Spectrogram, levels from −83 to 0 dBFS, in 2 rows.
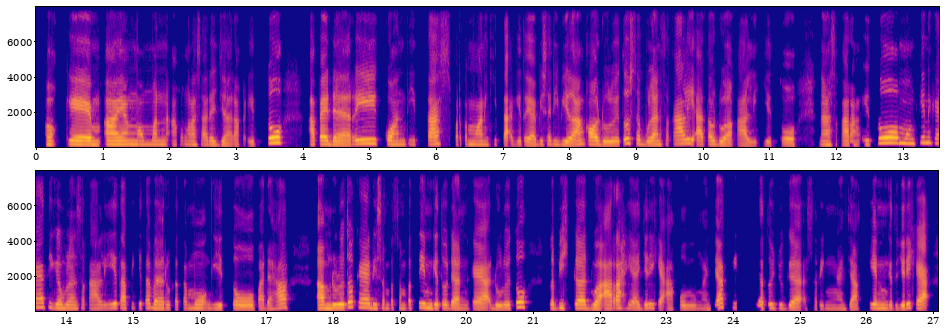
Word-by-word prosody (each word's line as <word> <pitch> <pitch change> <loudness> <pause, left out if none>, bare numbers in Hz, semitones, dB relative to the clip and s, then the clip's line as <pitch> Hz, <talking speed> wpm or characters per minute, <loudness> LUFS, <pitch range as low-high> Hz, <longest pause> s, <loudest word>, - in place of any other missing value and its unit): Oke, 200 0 +5
m 195 - 0
eee, 205 0 +6
yang 205 0 +1
momen 200 +1 -3
aku 185 +2 -13
ngerasa 190 -2 -5
ada 185 -1 -2
jarak 170 -1 -5
itu, 180 - +6 0.4
apa 210 0 +4
ya, - - -1
dari 210 +7 +4 0.2
kuantitas 210 +1 0
pertemuan 200 -2 -4
kita, 205 +2 -3
gitu 185 +1 -9
ya, 175 -2 +1
bisa 190 +2 -7
dibilang 190 +1 +2
kalo 210 -2 +4
dulu 185 0 +1
itu 250 +8 +2
sebulan 195 -5 -1
sekali 225 +4 0
atau 200 +1 0
dua 180 -2 0
kali 165 0 -5
gitu. 175 -1 -4 0.3
Nah 195 -1 -1
sekarang 190 -1 -4
itu 205 +8 +2 0.2
mungkin 270 +2 -2
kayak 255 -1 -2
3 220 -3 -2
bulan 200 -1 -1
sekali, 200 +2 -5
tapi 210 +1 -4
kita 225 0 -6
baru 190 -3 -2
ketemu 195 +1 -5
gitu. 185 -1 -2
Padahal, 185 +7 -3 0.4
mmm, 200 0 +4
dulu 200 +1 +6
tuh 280 - +4
kayak 240 -3 +1
disempet-sempetin 210 +2 -4
gitu, 205 -1 -1
dan 185 -1 -2
kayak 180 +1 0
dulu 190 +1 -2
tuh, 275 +4 +3 0.3
lebih 210 0 -4
ke 215 -2 +3
dua 190 -2 +2
arah 200 +4 +3
ya, 195 -2 -6
jadi 205 +3 -4
kayak 190 -3 -5
aku 180 -1 -8
ngajakin, 230 +7 -4 0.2
dia 190 - -5
tuh 220 - -2
juga 185 -3 -3
sering 185 -1 -16
ngajakin, 180 +5 -4 0.2
gitu. 180 0 -8
Jadi 230 - +1
kayak, 200 -4 +2
200 Hz, 155 wpm, -21 LUFS, 185-210 Hz, 0.4 s, eee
